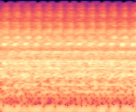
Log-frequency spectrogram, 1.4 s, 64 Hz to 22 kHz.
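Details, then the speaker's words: Audi A2 1.4 16V AUA engine after timing belt and burst water pump replacement: steady, even, smooth quiet idle with no knocks, misses or hunting; normal idle. "sounds a lot better than it did before oh my goodness me wonderful wonderful wonderful sounds absolutely perfect"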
